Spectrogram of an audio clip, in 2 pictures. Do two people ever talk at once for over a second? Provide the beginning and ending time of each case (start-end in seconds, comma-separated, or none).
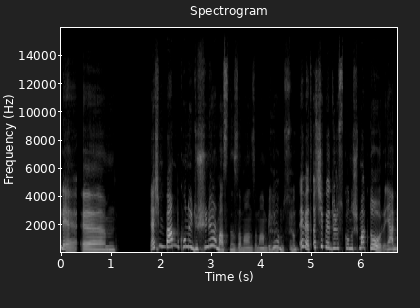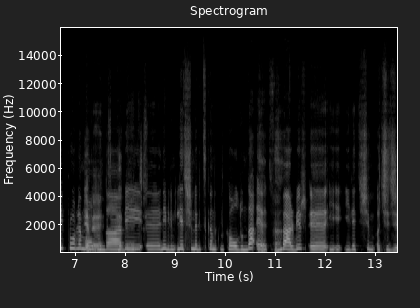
7.2-8.5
